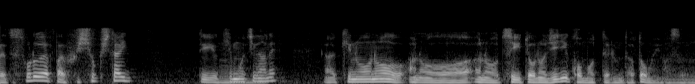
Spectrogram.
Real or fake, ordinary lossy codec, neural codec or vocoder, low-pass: real; AAC, 32 kbps; none; 5.4 kHz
